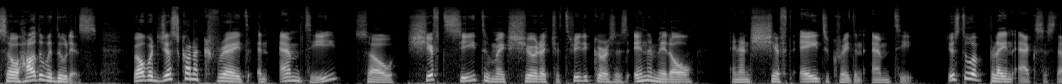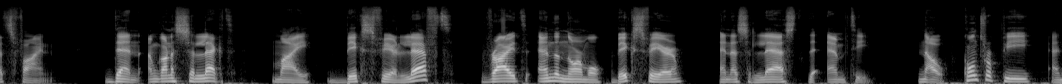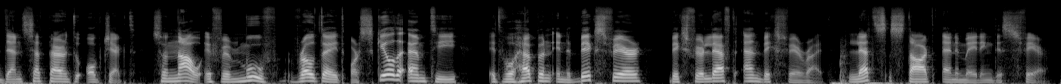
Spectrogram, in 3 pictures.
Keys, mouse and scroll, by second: 1.4 middle click, 2.1 shift+c, 2.3 shift+a, 6.3 shift+a, 14.5 click, 15.3 click, 16.0 click, 16.5 shift+click, 18.7 ctrl+click, 20.3 ctrl+p, 25.5 click, 26.8 click, 27.8 click, 28.5 click.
